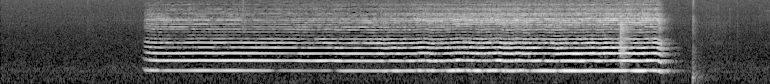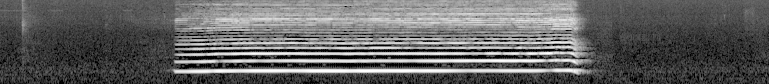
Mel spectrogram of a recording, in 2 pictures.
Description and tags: hand maded reed
in cane river
trumpet folklore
